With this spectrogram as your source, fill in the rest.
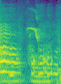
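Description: A chicken in a rural Cuban village clucks at close range, giving two short, throaty calls separated by a brief pause.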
